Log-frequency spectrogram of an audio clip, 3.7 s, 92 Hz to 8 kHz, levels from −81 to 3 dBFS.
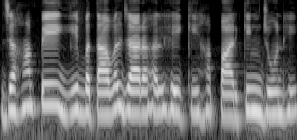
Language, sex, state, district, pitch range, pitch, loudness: Bajjika, female, Bihar, Vaishali, 215-240 Hz, 225 Hz, -16 LUFS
